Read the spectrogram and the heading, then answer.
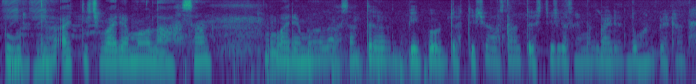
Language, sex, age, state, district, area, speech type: Kashmiri, female, 45-60, Jammu and Kashmir, Ganderbal, rural, spontaneous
